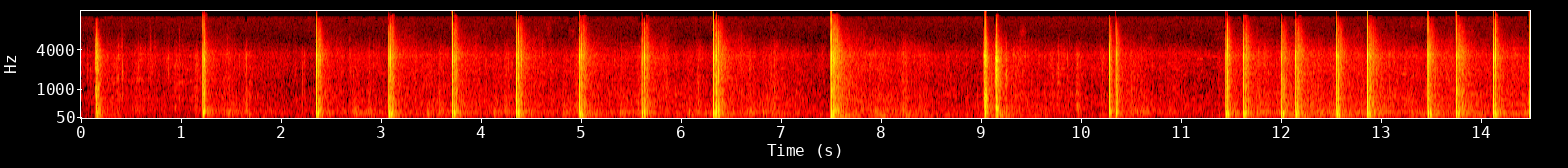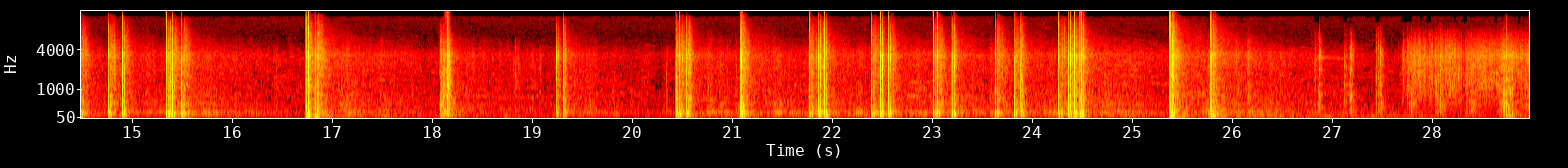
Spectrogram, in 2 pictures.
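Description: Aerial firework shells bursting in a run of sharp bangs. The bangs come about one and a half a second at first, then in faster, overlapping volleys. Near the end they give way to a dense hiss.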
